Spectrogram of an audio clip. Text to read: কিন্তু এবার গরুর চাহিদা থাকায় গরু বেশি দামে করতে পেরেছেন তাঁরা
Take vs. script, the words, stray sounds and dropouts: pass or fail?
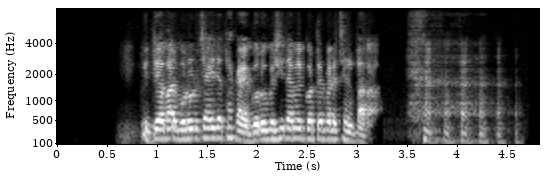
fail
